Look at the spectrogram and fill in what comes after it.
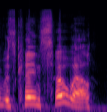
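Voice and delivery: loud, slow speech while laughing.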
